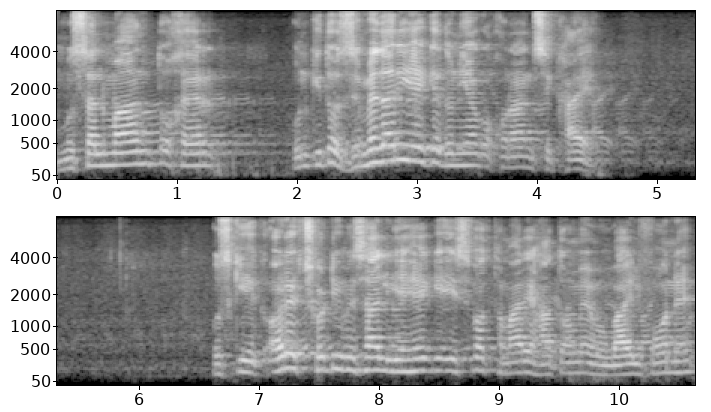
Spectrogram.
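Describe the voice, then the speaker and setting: A high-pitched male voice with ordinary pitch variation. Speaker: Quran translator and explainer. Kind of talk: religious lecture.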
